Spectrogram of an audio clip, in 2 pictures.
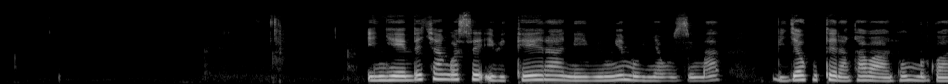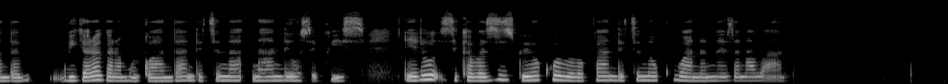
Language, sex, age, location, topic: Kinyarwanda, female, 18-24, Nyagatare, agriculture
